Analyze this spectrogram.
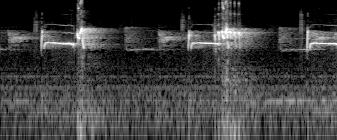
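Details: Bar-winged prinia lure sound, prenjak nembak: overlapping buzzy trills and sharp upslurred whistles, with loud snapping chirps standing out, several phrases packed closely in a busy sequence.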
